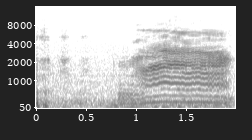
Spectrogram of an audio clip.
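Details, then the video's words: Siamese cat meowing while being offered a cookie; one long, drawn-out, harmonic-rich meow rising slightly then holding steady for about a second, with a person's voice talking about a cookie around it. "Elvis The Siamese Wants A Cookie"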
